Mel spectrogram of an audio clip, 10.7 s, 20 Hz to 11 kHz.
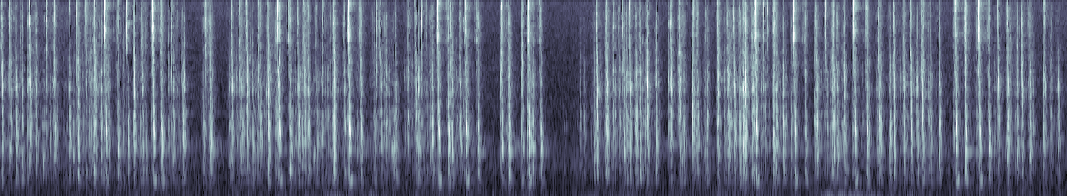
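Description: A retro typewriter-style mechanical keyboard with round plastic keycaps set in chrome rings is typed on quickly with the fingertips. Dense, fast streams of sharp, bright clicks continue for about eleven seconds, with short pauses near 2 and 5.5 seconds.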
